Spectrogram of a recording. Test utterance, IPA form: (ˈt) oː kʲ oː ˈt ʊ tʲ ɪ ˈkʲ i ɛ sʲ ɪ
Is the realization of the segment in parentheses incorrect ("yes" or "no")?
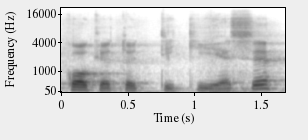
yes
